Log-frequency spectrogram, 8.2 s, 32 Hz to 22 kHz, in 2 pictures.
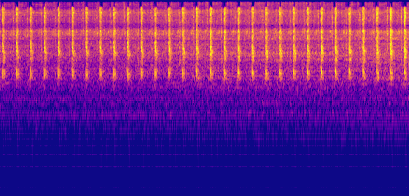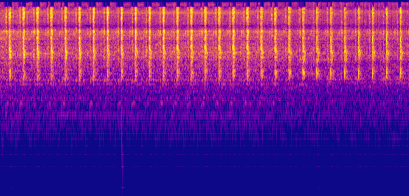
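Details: Engine ticking after valve stem seals were replaced in the head: sharp, even light tapping about 3.5 times a second at quiet idle from hydraulic lifters; stopped after oil was pressed out of the lifters.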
